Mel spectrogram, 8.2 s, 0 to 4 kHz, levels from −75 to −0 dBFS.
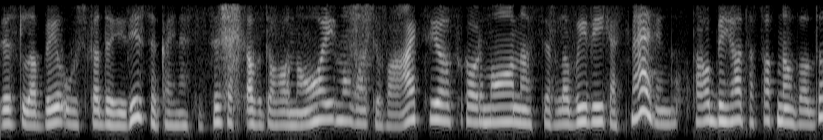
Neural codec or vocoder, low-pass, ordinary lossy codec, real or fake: codec, 16 kHz, 0.8 kbps, ZipCodec; 3.6 kHz; AAC, 32 kbps; fake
